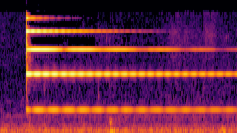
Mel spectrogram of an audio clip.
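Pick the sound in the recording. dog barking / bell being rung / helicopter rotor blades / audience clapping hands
bell being rung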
